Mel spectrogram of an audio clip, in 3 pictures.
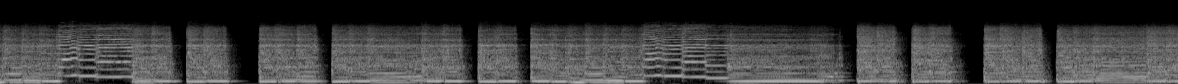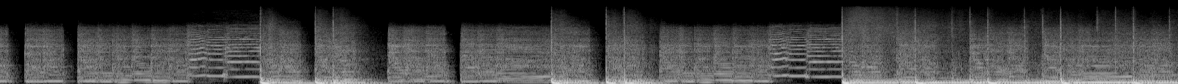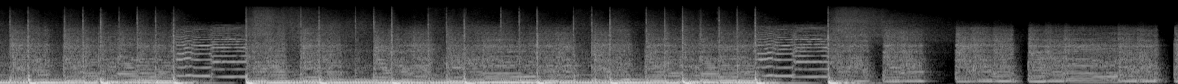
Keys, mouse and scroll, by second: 0.6 shift+middle click, 1.0 scroll up 1, 1.1-3.6 middle drag, 3.6-4.2 scroll down 8, 4.2-5.4 middle drag, 5.4 click, 5.8-7.3 middle drag, 7.7 click, 8.1 s, 10.0-10.8 middle drag, 10.8-11.2 scroll up 1, 11.2-11.8 shift+middle drag, 11.8 `, 12.3 `, 14.2 click, 15.7 click, 16.2 g, 17.8 middle click, 18.3 middle click, 22.2 click, 22.8 `, 23.8 g, 28.1-29.7 shift+middle drag, 29.8 click, 30.7 h, 31.1-32.6 middle drag, 33.8 click, 34.7 click, 35.2 h.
